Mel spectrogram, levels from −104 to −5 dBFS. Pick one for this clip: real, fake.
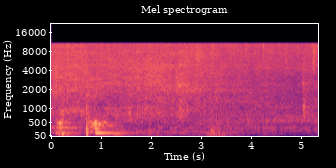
fake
